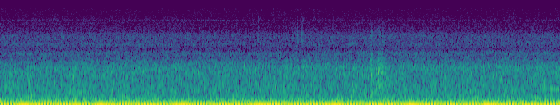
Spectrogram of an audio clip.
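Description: Narrowboat engine running steadily, a low even drone.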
